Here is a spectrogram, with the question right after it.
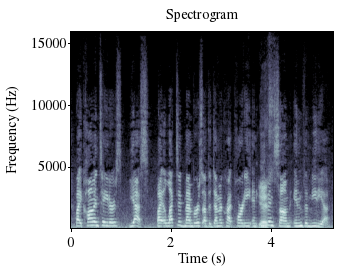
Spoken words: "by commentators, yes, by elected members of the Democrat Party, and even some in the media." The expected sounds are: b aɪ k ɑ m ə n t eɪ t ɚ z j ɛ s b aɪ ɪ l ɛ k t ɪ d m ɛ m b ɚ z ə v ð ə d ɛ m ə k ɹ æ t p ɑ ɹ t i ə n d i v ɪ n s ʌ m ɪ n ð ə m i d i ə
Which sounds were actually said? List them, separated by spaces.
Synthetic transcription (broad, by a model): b aɪ k ɑ m ə n t eɪ t ɚ z j ɛ s b aɪ ɪ l ɛ k t ɪ d m ɛ m b ɚ z ə v ð ə d ɛ m ə k ɹ æ t p ɑ ɹ t i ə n i v ɪ n s ʌ m ɪ n ð ə m i d i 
